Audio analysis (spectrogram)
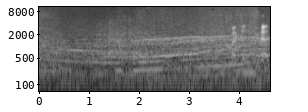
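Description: A McLaren P1 laps a track in the Assetto Corsa racing game, its engine note rising steadily through a gear with faint tire squeal, heard under continuous talking from a voice.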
